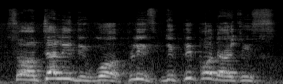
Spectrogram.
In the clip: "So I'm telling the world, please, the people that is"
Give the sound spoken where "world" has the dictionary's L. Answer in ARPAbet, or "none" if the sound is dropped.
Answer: none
